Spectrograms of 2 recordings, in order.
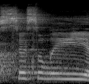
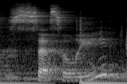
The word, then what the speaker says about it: Cecily: When my name actually is said, I hear a lot of Cecily and all of those things. So it is pronounced Cecily.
